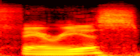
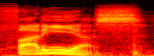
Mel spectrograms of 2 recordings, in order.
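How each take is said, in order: First: The name is said with an American accent. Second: The name is said with a Latino accent.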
